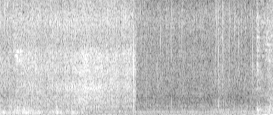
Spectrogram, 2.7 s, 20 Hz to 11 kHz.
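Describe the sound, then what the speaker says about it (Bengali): Boiled rajma, boiled potato, green chilli and kasuri methi are stir-fried in a pan with a steady close sizzle that drops to a quieter crackle partway through, with light scraping and no talk. "আরও 1 মিনিট মতো নাড়াচাড়া করে গ্যাসটা বন্ধ করে দিলাম"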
